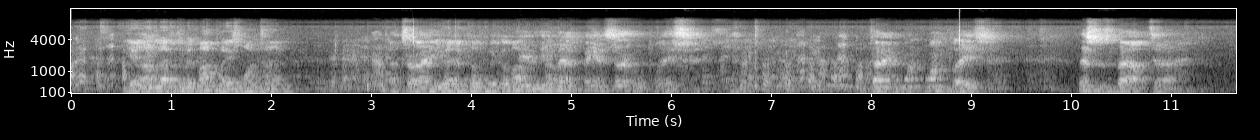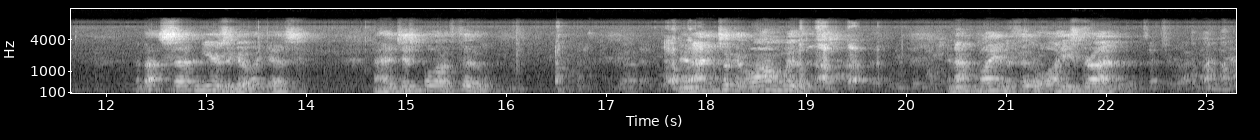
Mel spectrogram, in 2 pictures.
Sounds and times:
Speech: 0.4 - 2.3, 3.0 - 6.6, 7.9 - 9.4, 10.1 - 11.4, 12.3 - 14.1, 14.7 - 16.0, 17.1 - 23.3.

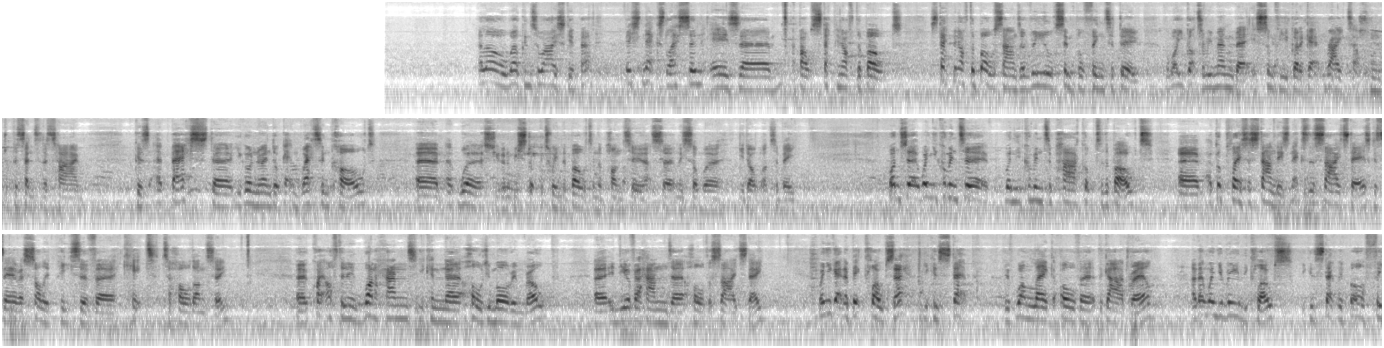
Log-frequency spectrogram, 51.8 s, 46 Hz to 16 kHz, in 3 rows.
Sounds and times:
Speech: 5.9 - 27.2, 28.1 - 37.4, 38.2 - 51.7.

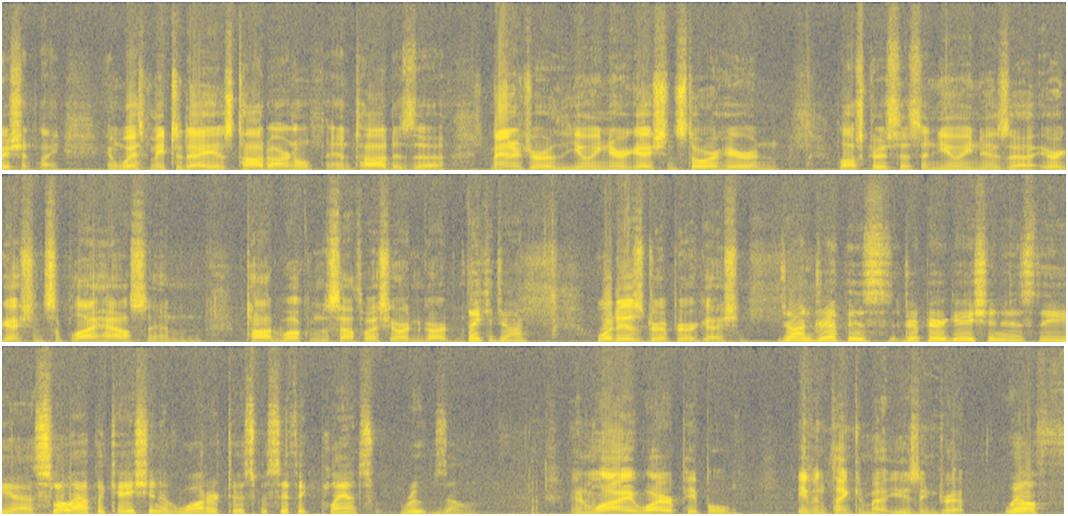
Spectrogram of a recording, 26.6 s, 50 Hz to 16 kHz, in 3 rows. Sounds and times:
Speech: 0.0 - 13.2, 13.8 - 21.7, 22.5 - 26.5.

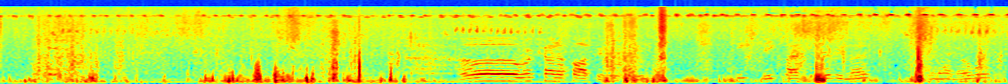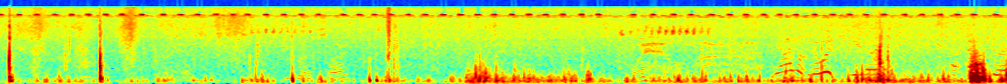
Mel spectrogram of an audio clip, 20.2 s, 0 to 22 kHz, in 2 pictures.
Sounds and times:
Cricket: 0.0 - 20.1.

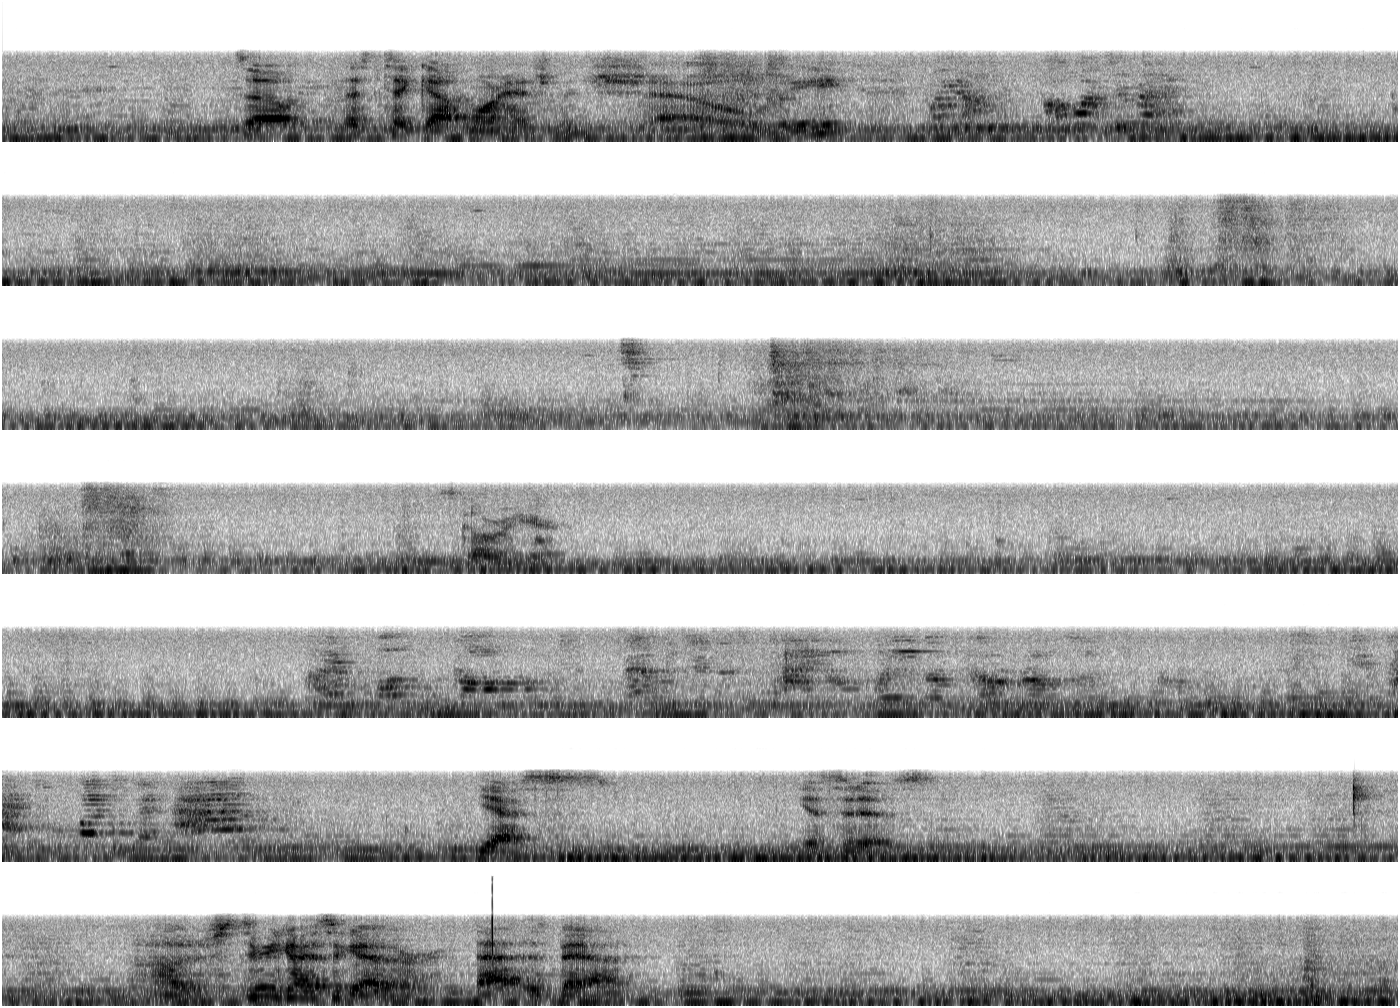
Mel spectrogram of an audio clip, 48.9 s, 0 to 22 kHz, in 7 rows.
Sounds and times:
Music: 0.0 - 48.8.

